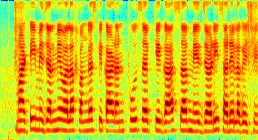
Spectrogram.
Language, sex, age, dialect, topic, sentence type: Magahi, female, 25-30, Western, agriculture, statement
